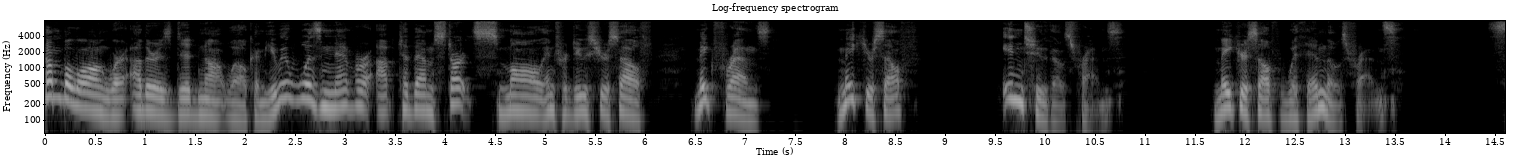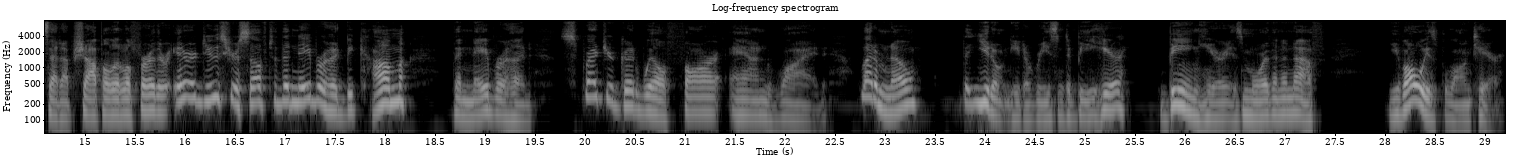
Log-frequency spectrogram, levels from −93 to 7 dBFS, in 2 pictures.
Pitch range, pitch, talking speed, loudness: 120-175 Hz, 140 Hz, 150 wpm, -40 LUFS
